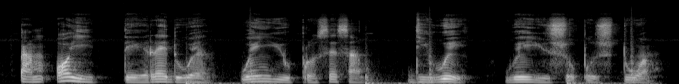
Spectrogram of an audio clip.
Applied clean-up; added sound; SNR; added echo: none; Car; 14 dB; none.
